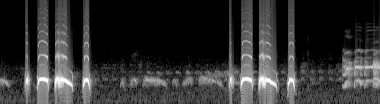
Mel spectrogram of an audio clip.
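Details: Spotted dove cooing, a recording used to train and lure wild birds: two bouts of four low, hollow, even coos, the second and third held longest, with soft murmurs between bouts and faint chirping at the end.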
